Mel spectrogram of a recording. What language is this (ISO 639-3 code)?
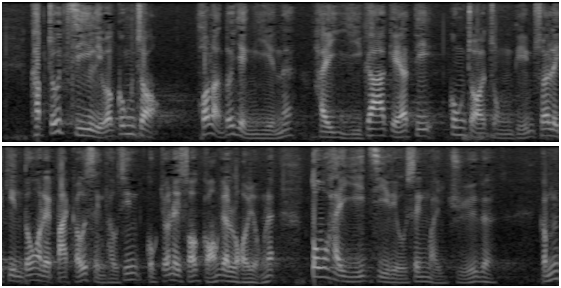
yue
